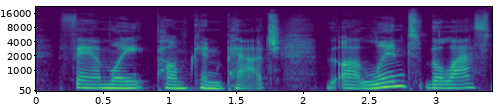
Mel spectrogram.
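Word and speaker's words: Lendt: able to go was lynn's pumpkin patch the lint family pumpkin patch lint the last name is spelled l-e-n-d-t good german spelling there now my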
